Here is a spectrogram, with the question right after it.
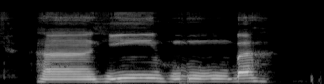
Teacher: Hurufnya sama dengan huruf hamzah, jadi di bawah ya. Jadi mirip kayak di dada gitu, tapi bukan di dada, tapi di tenggorokan paling bawah. Jadi A dan huruf H itu memiliki makhraj yang sama.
